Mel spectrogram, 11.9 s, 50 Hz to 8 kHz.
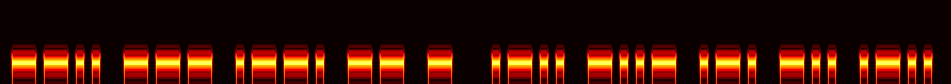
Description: Morse code, heard as a keyed tone, about 12 wpm, 800 Hz. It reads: ZOPMT LXRDL
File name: cwmp3 / ltr-12wpm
